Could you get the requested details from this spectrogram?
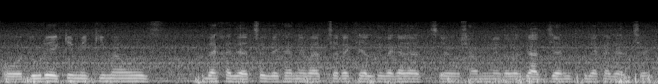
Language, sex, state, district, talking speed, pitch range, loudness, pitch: Bengali, male, West Bengal, North 24 Parganas, 135 wpm, 125-135 Hz, -17 LUFS, 130 Hz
